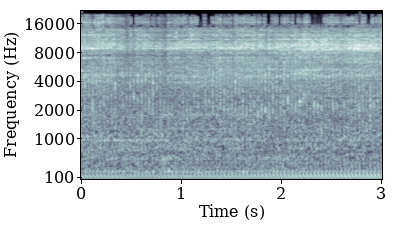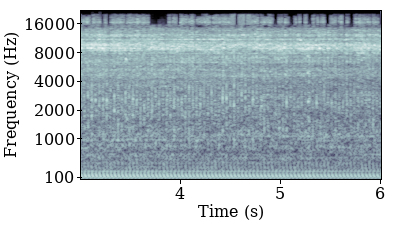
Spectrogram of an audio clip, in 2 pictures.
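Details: Craftsman 13.5HP 30-inch rear-engine riding mower after repairs, cutting grass: even, low single-cylinder thumping around two hundred beats per minute, steady through the cut with no surging or misfire. Runs, drives and mows healthy.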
